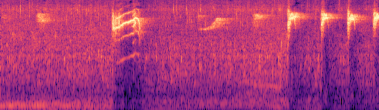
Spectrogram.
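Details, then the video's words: Sogon bird singing for a master recording: one harsh buzzy sweep, soft faint whistles, then four short sharp high notes repeated about every third of a second. "masteran burung sogon"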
